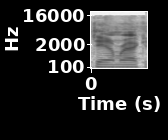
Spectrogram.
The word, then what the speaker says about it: Damrak: It's a weird word to pronounce for an American, huh? – Damrak? – Damrak. – Damrak. Damrak. Damrak. It's not bad. – Damrak. – No, there's no Damrak, mate. – It's two syllables.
